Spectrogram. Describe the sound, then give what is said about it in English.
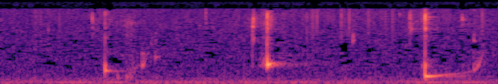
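Three separate drops of water plink one after another at a slow, steady pace, each a short, bright, slightly pitched drip against a quiet, faintly humming background. “Now what? Something's dripping.”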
